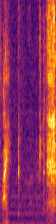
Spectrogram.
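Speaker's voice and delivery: breathy near-whisper of disbelief. Real, not acted. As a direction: mutter it under your breath, baffled. Whispered complaint.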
